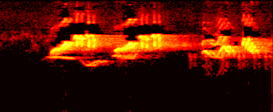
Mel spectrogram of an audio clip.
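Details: An Indigo Bunting sings in a forest: bright, high, slightly buzzy phrases of quick paired notes, three short bursts in under three seconds, against a quiet background.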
